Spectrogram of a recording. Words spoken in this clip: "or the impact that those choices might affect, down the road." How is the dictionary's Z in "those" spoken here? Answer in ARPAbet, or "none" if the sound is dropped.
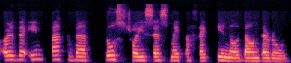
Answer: S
